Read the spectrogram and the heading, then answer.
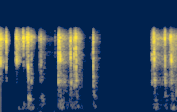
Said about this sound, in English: I'm really gonna... typing this in to Google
